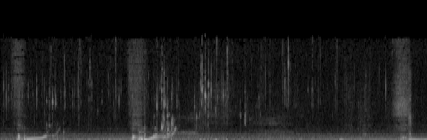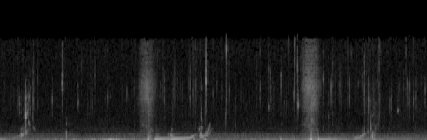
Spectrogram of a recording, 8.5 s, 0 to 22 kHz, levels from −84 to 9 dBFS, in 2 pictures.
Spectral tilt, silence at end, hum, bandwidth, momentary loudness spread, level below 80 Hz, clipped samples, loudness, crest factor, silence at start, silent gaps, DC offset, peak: -5 dB/octave; 0 s; none; 16.5 kHz; 14 LU; -46 dBFS; under 0.1%; -39 LUFS; 24 dB; 0 s; none; under 0.1%; -14 dBFS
